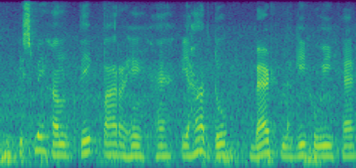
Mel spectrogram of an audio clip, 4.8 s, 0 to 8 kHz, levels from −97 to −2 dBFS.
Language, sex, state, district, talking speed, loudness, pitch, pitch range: Hindi, male, Chhattisgarh, Raipur, 150 wpm, -20 LUFS, 150 Hz, 140-165 Hz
